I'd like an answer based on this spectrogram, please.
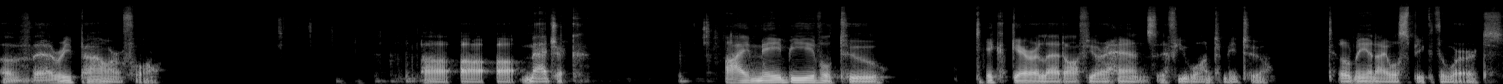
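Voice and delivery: whispered tone. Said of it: "say in a whispered tone".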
